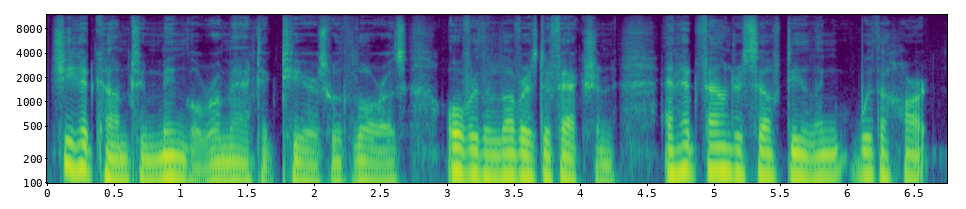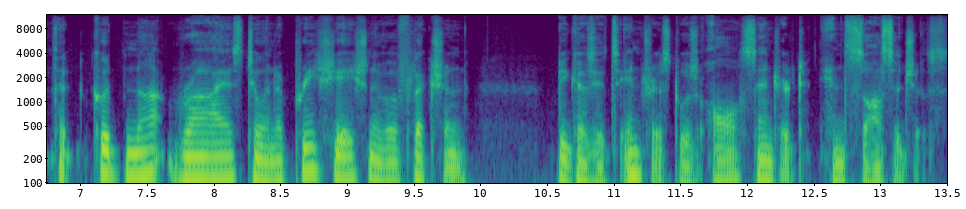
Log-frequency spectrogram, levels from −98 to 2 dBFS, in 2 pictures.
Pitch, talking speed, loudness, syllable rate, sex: 100 Hz, 170 wpm, -19 LUFS, 5.2 syllables/s, male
